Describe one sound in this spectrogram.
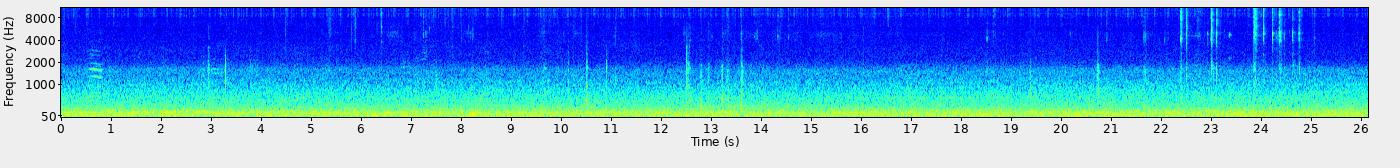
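A climber's shoes scuff and scrape against rock.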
